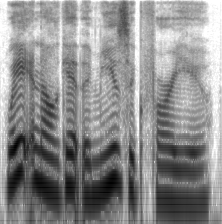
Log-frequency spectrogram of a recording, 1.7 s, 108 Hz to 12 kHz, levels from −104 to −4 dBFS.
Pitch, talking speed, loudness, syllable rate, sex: 215 Hz, 290 wpm, -18 LUFS, 6.0 syllables/s, female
